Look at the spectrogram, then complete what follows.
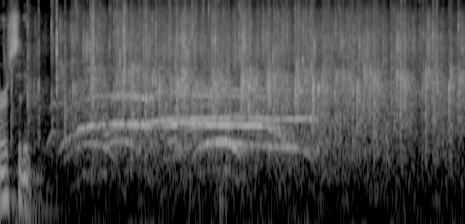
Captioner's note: cheers and applause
